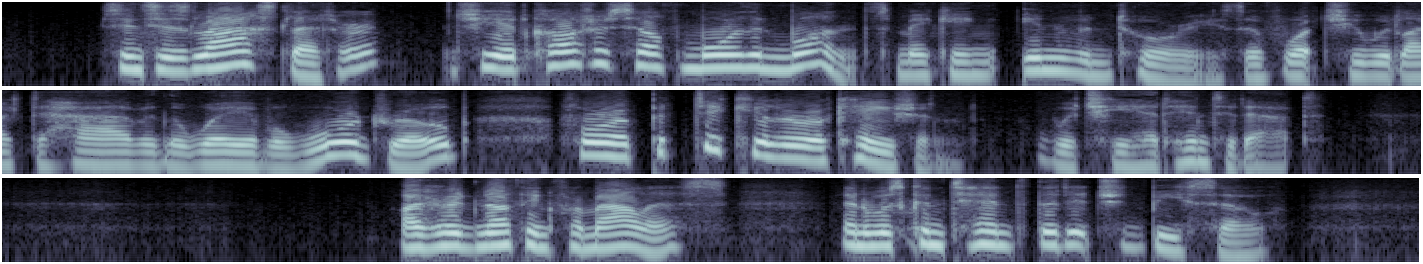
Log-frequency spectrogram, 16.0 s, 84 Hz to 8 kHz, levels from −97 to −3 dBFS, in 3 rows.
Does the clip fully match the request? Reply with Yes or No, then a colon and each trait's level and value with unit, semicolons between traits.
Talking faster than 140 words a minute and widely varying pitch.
Yes: average, 180 wpm; wide, 7.2 semitones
